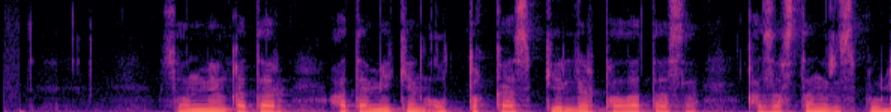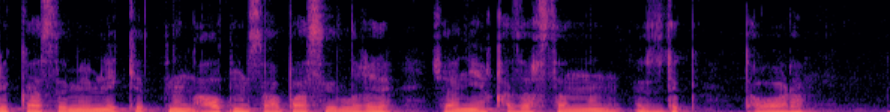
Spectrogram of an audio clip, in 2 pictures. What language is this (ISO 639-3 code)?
kaz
